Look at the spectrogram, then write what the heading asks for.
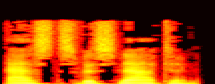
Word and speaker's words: Geisteswissenschaften: Geisteswissenschaften, German pronunciation, Astswissenschaften, sciences of mind, is a set of human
